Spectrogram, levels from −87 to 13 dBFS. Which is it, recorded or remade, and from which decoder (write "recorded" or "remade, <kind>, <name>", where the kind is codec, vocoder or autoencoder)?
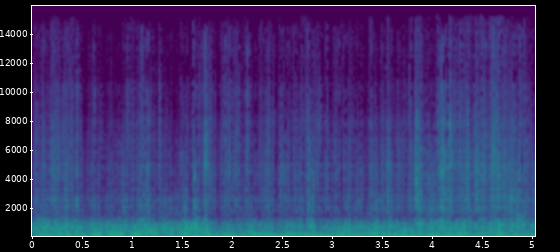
remade, vocoder, BigVGAN v2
